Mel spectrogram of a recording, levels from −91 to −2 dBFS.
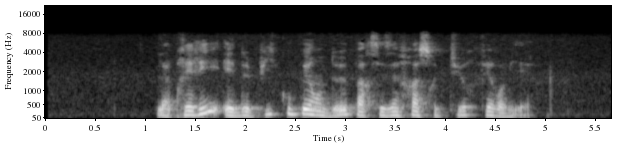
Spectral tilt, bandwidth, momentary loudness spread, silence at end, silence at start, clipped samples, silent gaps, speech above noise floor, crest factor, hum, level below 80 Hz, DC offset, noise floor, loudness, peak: -7.5 dB/octave; 8.2 kHz; 10 LU; 0.8 s; 1.15 s; under 0.1%; none; 41 dB; 18 dB; none; -56 dBFS; under 0.1%; -60 dBFS; -20 LUFS; -2 dBFS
